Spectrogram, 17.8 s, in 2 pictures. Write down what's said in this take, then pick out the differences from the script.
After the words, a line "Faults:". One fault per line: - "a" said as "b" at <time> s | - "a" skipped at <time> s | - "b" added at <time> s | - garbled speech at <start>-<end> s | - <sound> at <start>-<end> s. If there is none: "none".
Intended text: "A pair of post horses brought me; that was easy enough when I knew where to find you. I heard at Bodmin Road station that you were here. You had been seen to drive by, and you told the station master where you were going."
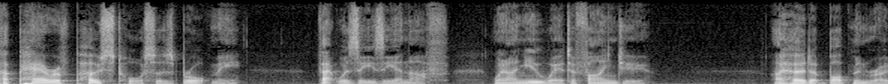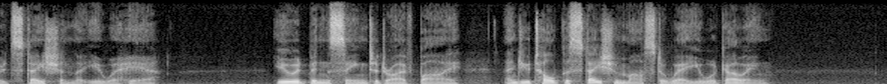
"A pair of post horses brought me; that was easy enough when I knew where to find you. I heard at Bodmin Road station that you were here. You had been seen to drive by, and you told the station master where you were going."
Faults:
none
